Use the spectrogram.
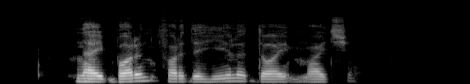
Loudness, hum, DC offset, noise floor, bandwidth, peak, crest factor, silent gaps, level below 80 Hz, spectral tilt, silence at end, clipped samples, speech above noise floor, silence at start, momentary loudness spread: -21 LUFS; none; under 0.1%; -84 dBFS; 9.4 kHz; -2 dBFS; 20 dB; none; -74 dBFS; -6.5 dB/octave; 1.25 s; under 0.1%; 63 dB; 0.75 s; 16 LU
